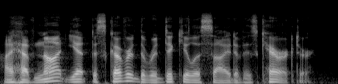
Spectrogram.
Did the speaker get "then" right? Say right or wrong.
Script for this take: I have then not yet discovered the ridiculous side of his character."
wrong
